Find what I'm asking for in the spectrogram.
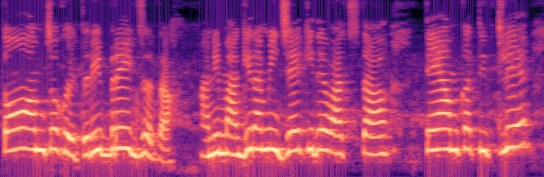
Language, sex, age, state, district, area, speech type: Goan Konkani, female, 18-30, Goa, Quepem, rural, spontaneous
